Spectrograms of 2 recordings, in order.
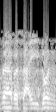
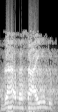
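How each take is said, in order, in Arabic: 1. الكلمة الأخيرة تنتهي بحركة كاملة. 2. الكلمة الأخيرة تنتهي بحركة خفيفة هادئة. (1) "ما بيعملوا هيك" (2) "بينطقوا ضمة صوتها واطي"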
